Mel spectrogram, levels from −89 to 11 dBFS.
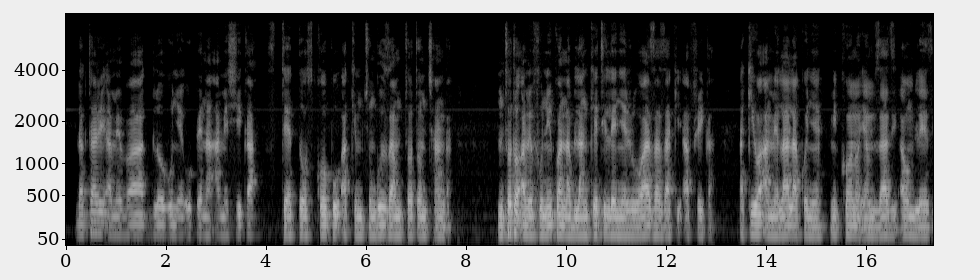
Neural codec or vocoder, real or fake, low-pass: none; real; 7.2 kHz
